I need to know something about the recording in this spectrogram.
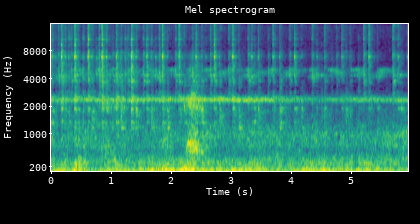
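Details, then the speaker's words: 1960s–70s Superior Electric Model 808 all-metal desk fan, unplugged and coasting down: a steady run of sharp ratchet-like ticks slowing with the blades; cause unclear, blades somewhat off balance. "not sure why it's making that noise I don't think it's off balance or any well it is off balance but I don't think it's off center or anything like that"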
